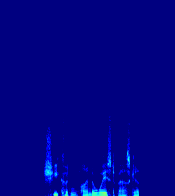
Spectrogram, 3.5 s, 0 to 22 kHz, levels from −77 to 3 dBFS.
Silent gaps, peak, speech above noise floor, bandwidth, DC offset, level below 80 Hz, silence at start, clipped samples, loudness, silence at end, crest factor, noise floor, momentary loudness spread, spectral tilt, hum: none; -28 dBFS; over 45 dB; 12.5 kHz; under 0.1%; -76 dBFS; 0.9 s; under 0.1%; -45 LUFS; 0.7 s; 20 dB; under -90 dBFS; 9 LU; -6 dB/octave; none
